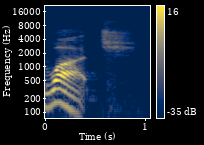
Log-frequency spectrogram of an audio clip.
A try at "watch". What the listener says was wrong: A little more of a stop there. Watch. As if it's like a T, but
